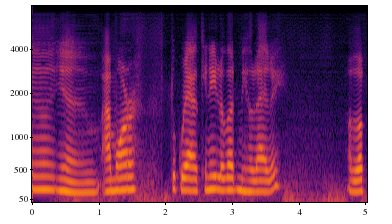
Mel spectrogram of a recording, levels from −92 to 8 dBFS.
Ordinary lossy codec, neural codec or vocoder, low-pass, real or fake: none; codec, 16 kHz, about 1 kbps, DyCAST, with the encoder's durations; 7.2 kHz; fake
